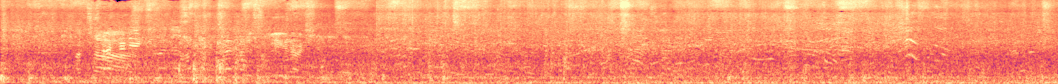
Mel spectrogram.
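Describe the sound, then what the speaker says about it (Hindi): A crowded passenger train travelling between Lahore and Islamabad gives a loud, constant rumble of rails and carriages with faint rhythmic clatter and wind noise, and voices talk over it. "आप ट्रेन में सफर कर रहे हैं,"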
